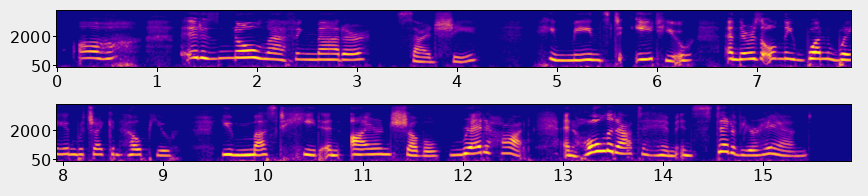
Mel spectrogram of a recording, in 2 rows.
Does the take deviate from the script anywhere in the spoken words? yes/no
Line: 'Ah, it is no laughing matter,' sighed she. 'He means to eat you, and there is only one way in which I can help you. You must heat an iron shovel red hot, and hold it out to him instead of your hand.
no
